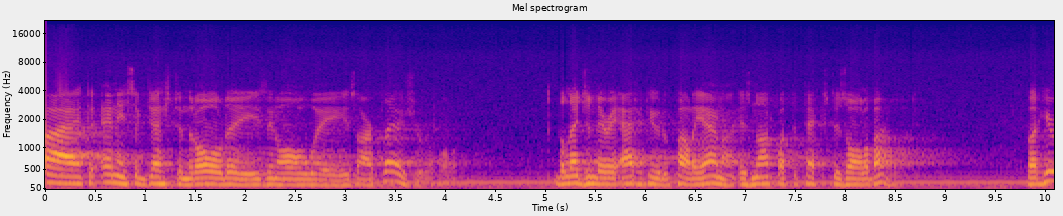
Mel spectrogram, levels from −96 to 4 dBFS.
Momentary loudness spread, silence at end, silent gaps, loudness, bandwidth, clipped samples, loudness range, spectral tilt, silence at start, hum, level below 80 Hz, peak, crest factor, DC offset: 19 LU; 0 s; none; -24 LUFS; 7.2 kHz; under 0.1%; 4 LU; -9 dB/octave; 0 s; none; -50 dBFS; -8 dBFS; 16 dB; under 0.1%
